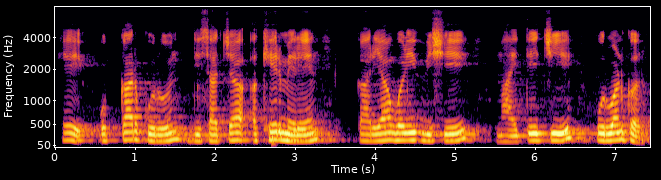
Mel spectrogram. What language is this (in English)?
Konkani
